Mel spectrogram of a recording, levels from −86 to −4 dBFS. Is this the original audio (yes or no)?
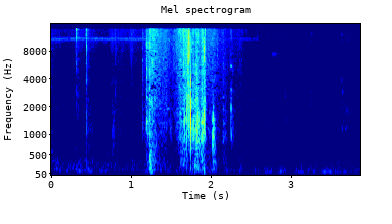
yes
